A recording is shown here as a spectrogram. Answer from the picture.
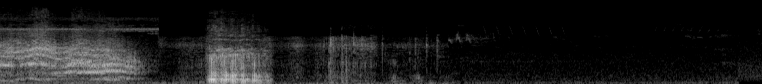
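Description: Large animal calls: a loud, wavering call in the first second and a half, then a short, very loud blast about two seconds in, followed by a few quieter sounds that die away to faint background.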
